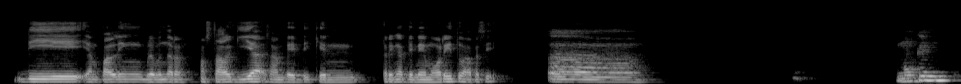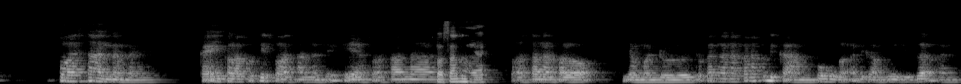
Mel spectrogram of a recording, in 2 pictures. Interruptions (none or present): none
